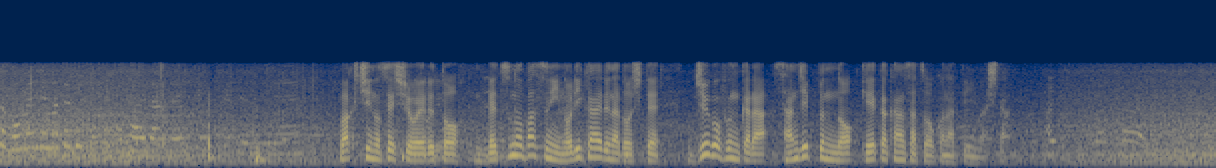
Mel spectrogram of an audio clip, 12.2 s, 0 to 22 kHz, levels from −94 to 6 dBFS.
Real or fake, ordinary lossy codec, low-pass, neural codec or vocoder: real; none; 5.4 kHz; none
